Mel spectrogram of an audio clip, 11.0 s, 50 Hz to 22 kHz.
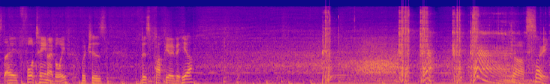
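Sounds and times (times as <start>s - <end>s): background music: 0.0s - 11.0s
air impact wrench bursts: 6.4s - 10.4s.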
